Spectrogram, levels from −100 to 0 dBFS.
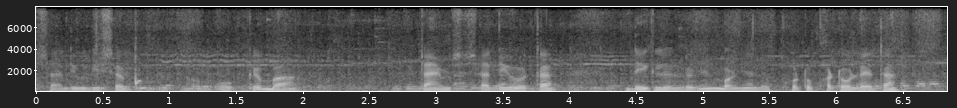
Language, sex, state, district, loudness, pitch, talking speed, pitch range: Bhojpuri, male, Bihar, Gopalganj, -30 LUFS, 130 Hz, 160 wpm, 125-150 Hz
